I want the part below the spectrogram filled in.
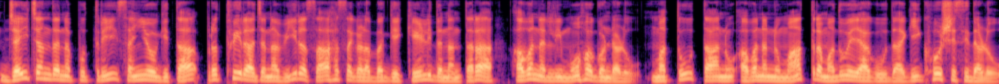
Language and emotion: Kannada, neutral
